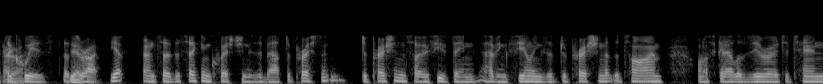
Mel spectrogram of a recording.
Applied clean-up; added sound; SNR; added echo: neural mask model RNNoise.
